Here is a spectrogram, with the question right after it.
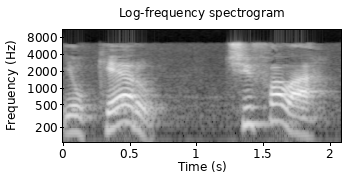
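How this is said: The word te is run into falar. The speaker calls it wrong. "você está aprendendo o T ao falar"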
